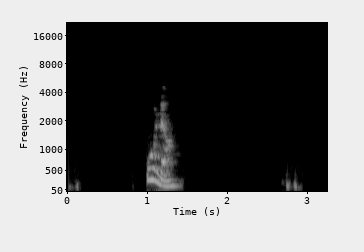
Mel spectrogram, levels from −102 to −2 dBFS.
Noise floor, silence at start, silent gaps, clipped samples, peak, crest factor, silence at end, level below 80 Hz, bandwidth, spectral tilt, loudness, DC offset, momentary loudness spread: under -90 dBFS; 1 s; 1.47-2.69 s; under 0.1%; -28 dBFS; 22 dB; 0.35 s; -82 dBFS; 4.8 kHz; -6 dB/octave; -43 LUFS; under 0.1%; 24 LU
